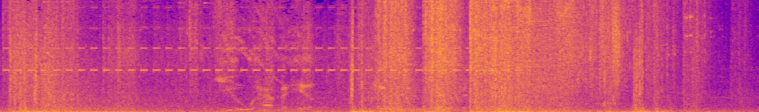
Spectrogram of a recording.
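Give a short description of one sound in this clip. Rifle gunfire rattles in short bursts.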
